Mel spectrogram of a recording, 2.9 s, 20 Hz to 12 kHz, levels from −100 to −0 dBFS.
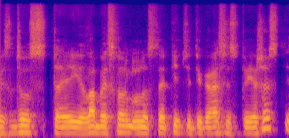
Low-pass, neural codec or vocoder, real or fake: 10.8 kHz; codec, 16 kHz in and 24 kHz out, 0.8 kbps, FocalCodec, streaming, 65536 codes; fake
